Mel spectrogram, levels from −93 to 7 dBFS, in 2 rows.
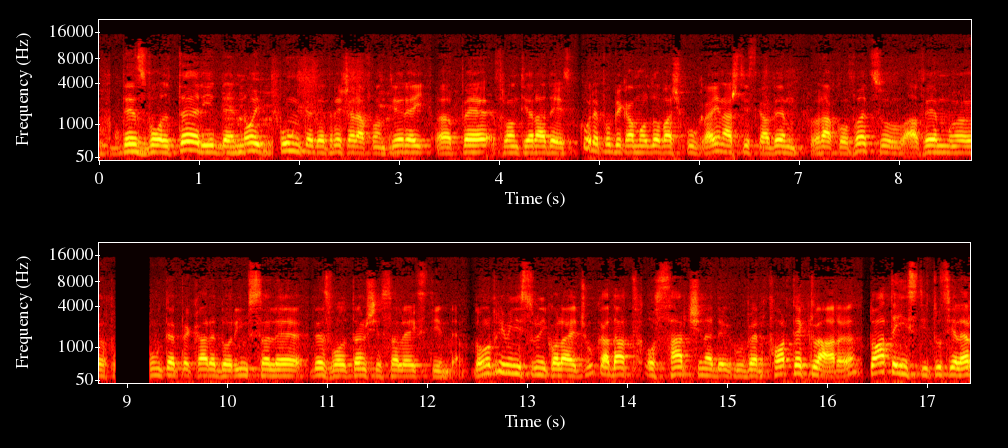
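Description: A rebuffering stall interrupts the audio at 8.87 s: playback ran dry and halted for about 0.35 s, resuming at 9.23 s exactly where it left off, so nothing is lost but time is added. A waveform shows a flat gap; a spectrogram, a blank vertical band.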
